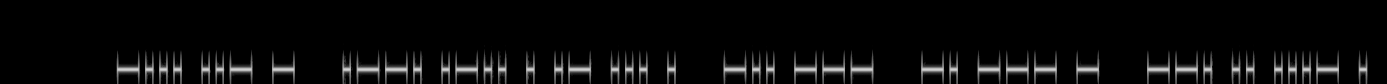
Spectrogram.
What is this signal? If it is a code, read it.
Morse code, heard as a keyed tone, about 17 wpm, 700 Hz. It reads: BUT PLEASE DO NOT GIVE
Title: Sentences from Top 1500 Words 17wpm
